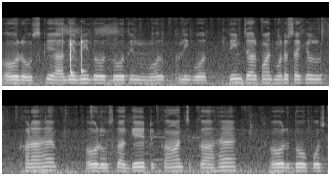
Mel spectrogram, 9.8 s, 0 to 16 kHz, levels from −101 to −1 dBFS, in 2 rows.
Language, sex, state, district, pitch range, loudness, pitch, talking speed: Hindi, male, Rajasthan, Bikaner, 145-155 Hz, -24 LUFS, 150 Hz, 140 wpm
